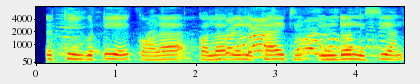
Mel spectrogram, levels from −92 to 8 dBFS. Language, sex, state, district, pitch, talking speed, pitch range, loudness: Odia, male, Odisha, Khordha, 225 Hz, 90 wpm, 215-235 Hz, -14 LUFS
